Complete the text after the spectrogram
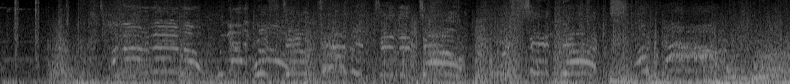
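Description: A woman shouts urgently.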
